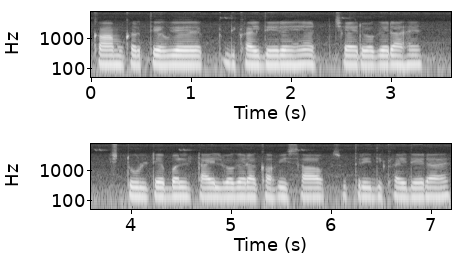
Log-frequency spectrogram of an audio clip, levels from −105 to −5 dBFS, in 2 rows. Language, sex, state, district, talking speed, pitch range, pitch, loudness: Hindi, male, Rajasthan, Bikaner, 175 wpm, 135-140 Hz, 135 Hz, -18 LUFS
